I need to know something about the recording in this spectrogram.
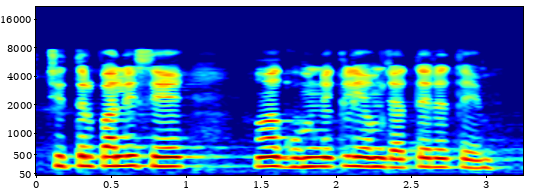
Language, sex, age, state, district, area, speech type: Hindi, female, 60+, Rajasthan, Jodhpur, urban, spontaneous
